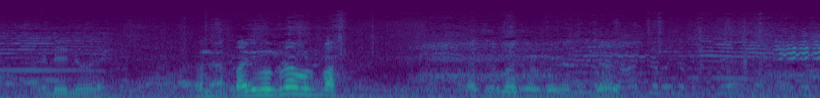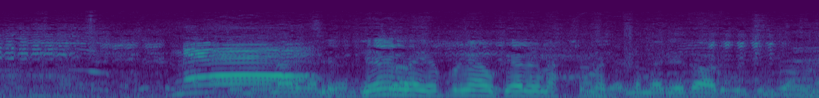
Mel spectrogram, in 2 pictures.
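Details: Goats at the Morpalayam Friday market in Namakkal bleat in wavering, quavering calls. A long, loud bleat stands out near the middle, with several shorter ones after it, over steady talk and crowd noise.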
